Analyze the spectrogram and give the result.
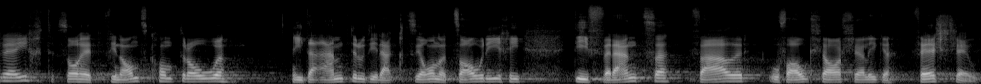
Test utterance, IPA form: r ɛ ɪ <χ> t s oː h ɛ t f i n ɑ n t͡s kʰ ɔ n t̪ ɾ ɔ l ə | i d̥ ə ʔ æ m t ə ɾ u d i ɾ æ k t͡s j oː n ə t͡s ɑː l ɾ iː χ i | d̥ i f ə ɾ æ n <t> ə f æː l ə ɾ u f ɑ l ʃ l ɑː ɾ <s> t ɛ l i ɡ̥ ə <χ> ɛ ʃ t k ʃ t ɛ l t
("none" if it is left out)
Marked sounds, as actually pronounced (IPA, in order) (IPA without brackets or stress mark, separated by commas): χ, t͡s, ʃ, f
